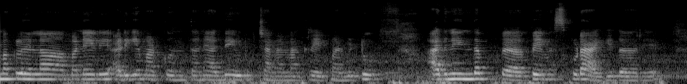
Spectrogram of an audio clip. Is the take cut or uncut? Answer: uncut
